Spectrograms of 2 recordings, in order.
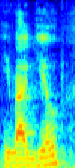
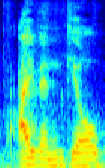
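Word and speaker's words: Iván Gil: I am pretty sure he is Spanish. So, I will be saying it Ivan Gil. Even though, Ivan Gil might be a better pronunciation for English.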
